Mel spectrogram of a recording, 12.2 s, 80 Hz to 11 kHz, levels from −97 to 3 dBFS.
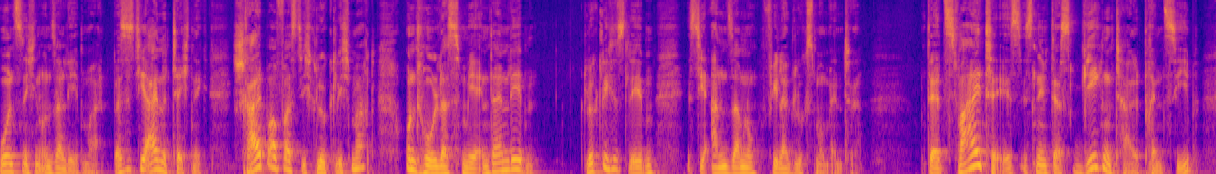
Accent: German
